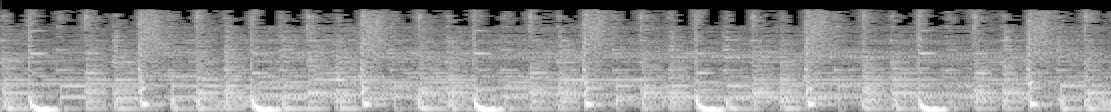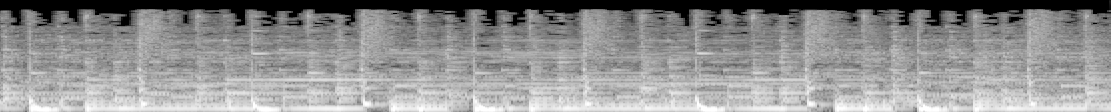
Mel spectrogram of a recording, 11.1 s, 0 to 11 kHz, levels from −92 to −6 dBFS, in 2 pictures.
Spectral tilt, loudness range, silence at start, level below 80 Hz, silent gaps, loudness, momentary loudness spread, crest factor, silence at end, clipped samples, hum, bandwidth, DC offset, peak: -5 dB/octave; 2 LU; 0 s; -16 dBFS; none; -14 LUFS; 3 LU; 12 dB; 0 s; under 0.1%; none; 8.8 kHz; under 0.1%; 0 dBFS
